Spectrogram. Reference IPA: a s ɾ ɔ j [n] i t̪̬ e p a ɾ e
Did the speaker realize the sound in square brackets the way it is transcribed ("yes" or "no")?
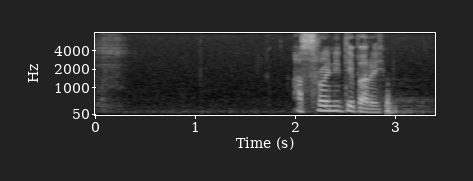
yes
